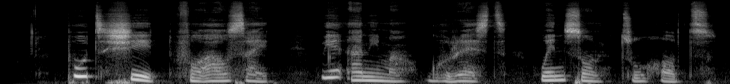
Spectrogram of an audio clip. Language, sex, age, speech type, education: Nigerian Pidgin, male, 30-45, spontaneous, tertiary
